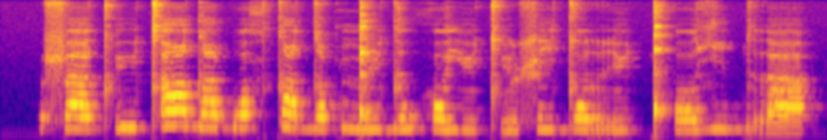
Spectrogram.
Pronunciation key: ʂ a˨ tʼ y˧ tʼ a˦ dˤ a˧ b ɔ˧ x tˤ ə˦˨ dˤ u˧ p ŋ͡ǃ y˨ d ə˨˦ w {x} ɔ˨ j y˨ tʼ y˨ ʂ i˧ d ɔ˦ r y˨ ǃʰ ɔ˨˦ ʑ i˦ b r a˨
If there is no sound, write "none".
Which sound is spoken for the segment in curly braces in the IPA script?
h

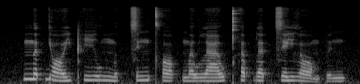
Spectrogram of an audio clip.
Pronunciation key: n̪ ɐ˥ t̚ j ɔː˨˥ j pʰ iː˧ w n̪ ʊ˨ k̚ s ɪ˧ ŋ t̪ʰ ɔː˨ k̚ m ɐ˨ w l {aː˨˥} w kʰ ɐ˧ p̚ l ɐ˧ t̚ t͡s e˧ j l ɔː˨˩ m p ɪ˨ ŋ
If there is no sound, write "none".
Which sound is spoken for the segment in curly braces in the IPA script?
aː˨˥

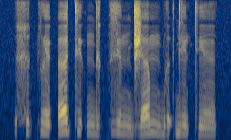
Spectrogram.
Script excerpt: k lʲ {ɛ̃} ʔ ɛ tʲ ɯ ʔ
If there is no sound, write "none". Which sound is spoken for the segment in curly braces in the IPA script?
ɛ̃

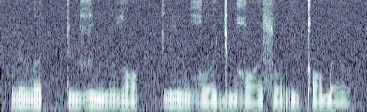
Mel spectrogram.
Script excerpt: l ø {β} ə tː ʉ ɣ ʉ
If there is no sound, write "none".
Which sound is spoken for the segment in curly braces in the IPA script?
β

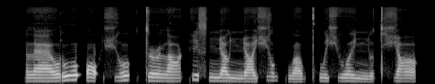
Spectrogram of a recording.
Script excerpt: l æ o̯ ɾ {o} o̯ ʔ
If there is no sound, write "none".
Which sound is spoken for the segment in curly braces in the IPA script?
u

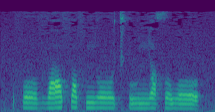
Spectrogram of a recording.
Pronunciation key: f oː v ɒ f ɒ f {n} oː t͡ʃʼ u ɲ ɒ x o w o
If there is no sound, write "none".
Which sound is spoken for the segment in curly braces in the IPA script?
ɲ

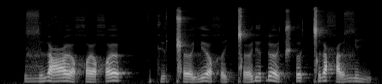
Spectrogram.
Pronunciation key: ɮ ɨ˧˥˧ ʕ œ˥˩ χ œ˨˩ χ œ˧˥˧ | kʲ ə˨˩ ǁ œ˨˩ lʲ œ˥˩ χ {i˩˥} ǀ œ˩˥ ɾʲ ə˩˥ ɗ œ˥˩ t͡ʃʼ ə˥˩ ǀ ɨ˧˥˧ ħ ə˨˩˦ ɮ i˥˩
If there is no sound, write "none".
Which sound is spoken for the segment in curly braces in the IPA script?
i˩˥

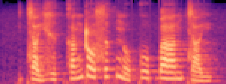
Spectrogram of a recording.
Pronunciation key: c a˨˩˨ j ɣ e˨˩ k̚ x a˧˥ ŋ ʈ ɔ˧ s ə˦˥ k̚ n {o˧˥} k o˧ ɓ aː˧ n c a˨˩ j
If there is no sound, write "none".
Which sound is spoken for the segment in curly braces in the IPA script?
o˨˩˦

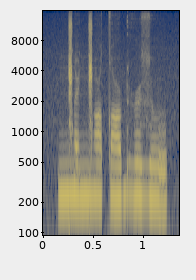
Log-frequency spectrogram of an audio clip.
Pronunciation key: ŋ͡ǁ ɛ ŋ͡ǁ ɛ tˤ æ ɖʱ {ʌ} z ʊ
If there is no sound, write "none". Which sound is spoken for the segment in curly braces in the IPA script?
ə˞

